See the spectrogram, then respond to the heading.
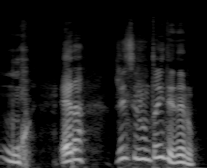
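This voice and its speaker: A man's voice: high voice, expressive, rapid-fire, dark tone, no echo. A Brazilian man reacting casually and with strong opinions, emphatically repeating himself for stress. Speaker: reaction streamer.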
